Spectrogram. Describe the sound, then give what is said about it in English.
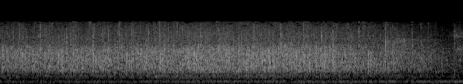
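A crowd applauds steadily, a dense wash of many hands clapping at an even, fairly loud level that holds for several seconds before gradually tapering off at the end. “But because we are, you can applaud to that.”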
